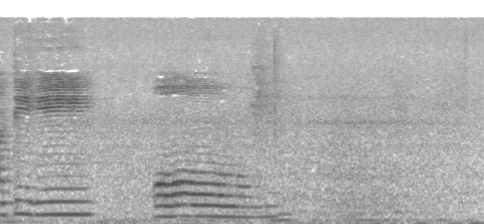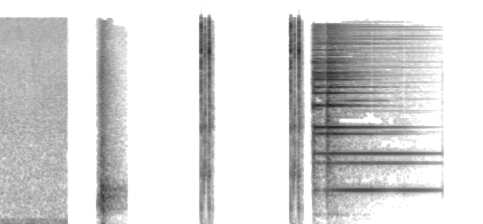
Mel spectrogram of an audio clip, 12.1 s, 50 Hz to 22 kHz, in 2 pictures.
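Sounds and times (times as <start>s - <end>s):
notification bell ding: 10.0s - 11.6s.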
